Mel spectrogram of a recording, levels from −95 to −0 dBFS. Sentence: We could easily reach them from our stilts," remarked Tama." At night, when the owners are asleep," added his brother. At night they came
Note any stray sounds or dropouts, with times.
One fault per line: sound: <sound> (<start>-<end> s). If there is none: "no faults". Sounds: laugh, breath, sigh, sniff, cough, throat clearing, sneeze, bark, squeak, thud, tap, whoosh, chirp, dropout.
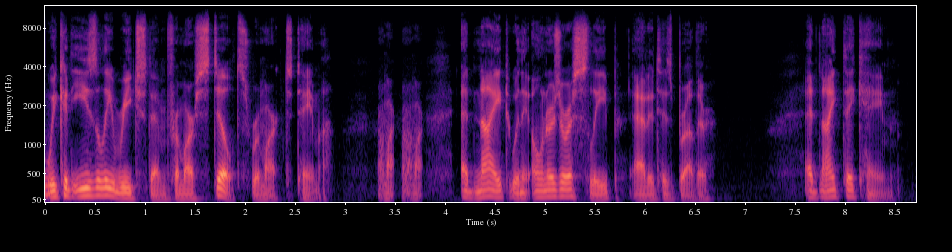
sound: laugh (3.3-3.8 s)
